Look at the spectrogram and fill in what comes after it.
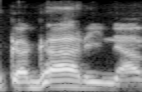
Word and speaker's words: Gagarina: Heel goed, Gagarina met uh, op de tweede lettergreep.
